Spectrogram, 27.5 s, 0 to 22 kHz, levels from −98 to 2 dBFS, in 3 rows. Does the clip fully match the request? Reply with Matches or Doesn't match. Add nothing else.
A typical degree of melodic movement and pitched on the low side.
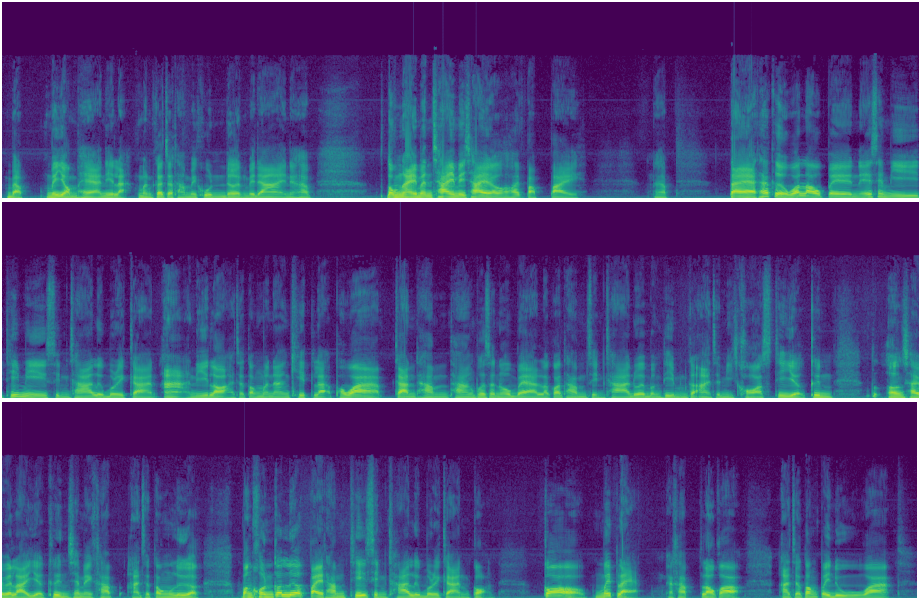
Matches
